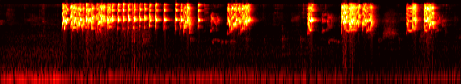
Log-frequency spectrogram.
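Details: Lovebird's long ngekek, a back-and-forth calling to a rival: a sustained, rapidly stuttering chatter lasting over two seconds, then separate harsh squawks and sharp chips.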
